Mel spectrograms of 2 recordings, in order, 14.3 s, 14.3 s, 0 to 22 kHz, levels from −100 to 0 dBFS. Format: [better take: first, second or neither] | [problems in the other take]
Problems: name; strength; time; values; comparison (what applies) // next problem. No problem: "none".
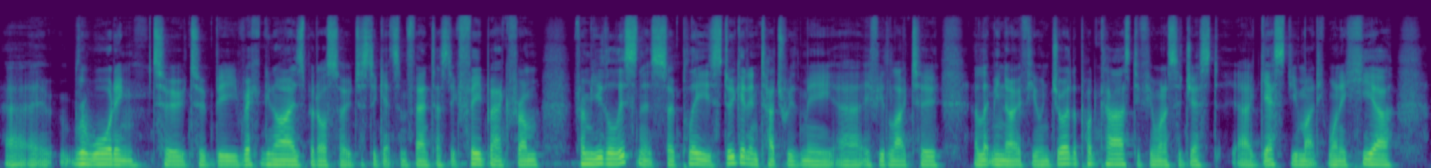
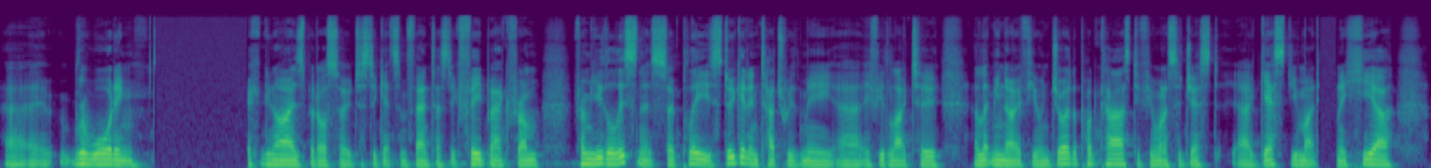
first | audio cutting out; at 1.5 s for 1 s and at 13 s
